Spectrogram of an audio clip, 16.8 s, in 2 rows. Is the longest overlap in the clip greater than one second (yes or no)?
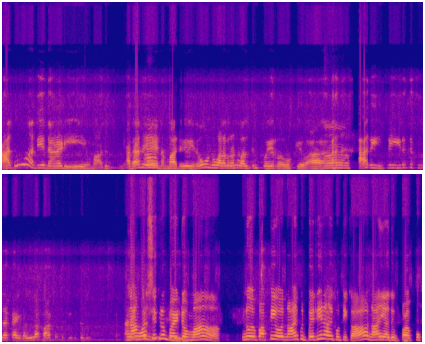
no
